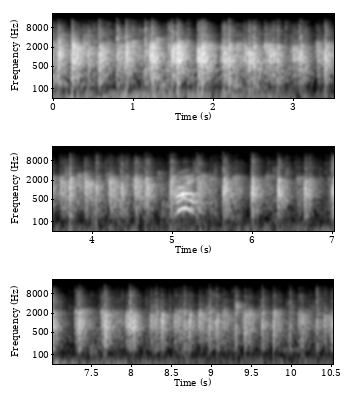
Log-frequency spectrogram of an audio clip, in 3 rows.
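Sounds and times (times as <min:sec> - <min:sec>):
audience applause: 0:00.0 - 0:10.5.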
